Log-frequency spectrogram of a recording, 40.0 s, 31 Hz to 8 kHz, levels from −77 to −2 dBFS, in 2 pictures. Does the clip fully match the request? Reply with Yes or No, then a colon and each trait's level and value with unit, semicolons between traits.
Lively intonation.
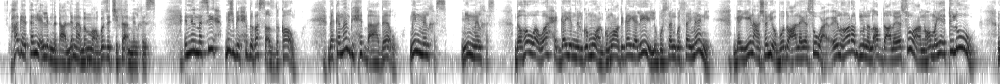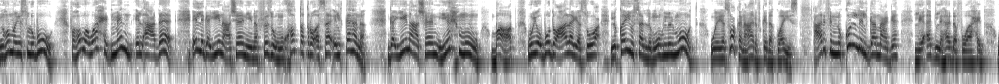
Yes: wide, 6.6 semitones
